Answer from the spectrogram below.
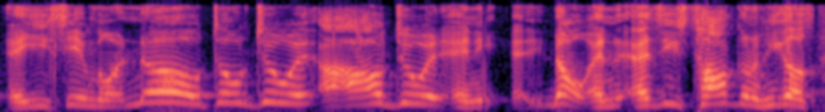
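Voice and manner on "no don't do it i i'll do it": pleading. Retold or imitated. Barry protests the sacrifice.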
